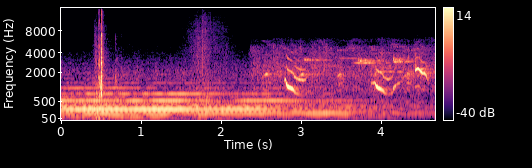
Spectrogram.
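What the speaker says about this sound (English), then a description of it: "She went out into the jungle to record bird calls and stumbled upon this." A recorded bird call plays in the jungle setting of Metal Gear Solid Peace Walker: several short, swooping chirps and whistles over a steady hum of game music and ambience, coming in the second half.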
